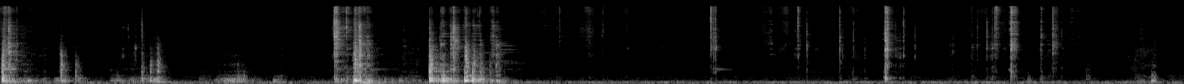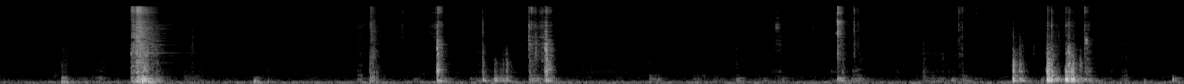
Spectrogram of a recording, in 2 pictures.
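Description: Metal parts clatter and clink.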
